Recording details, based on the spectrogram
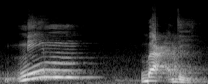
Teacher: Artinya berarti merubah suara nun sukun menjadi mim sukun. yang tadinya min ba'di nunnya menjadi mim. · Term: iqlab, iklab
